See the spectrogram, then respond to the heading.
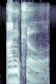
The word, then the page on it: uncool: British English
